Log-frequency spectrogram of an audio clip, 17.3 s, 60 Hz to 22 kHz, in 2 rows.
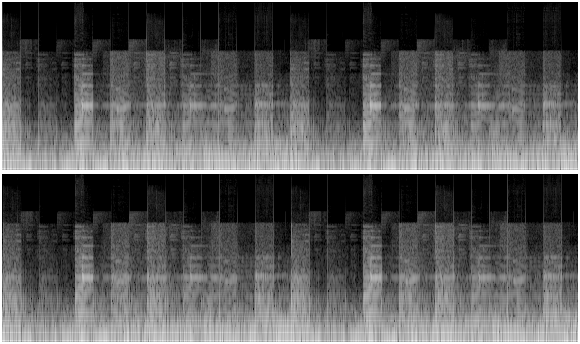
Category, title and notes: Instrument samples > Percussion
This 111bpm Drum Loop is good for composing Industrial/Electronic/Ambient songs or using as soundtrack to a sci-fi/suspense/horror indie game or short film.
Ambient, Dark, Loop, Loopable, Samples, Underground, Weird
